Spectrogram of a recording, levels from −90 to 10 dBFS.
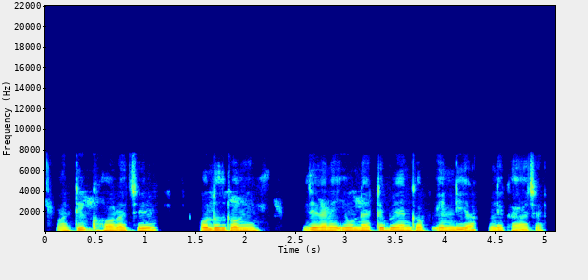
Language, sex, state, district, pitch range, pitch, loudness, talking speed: Bengali, male, West Bengal, Dakshin Dinajpur, 135-145 Hz, 140 Hz, -21 LUFS, 165 wpm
